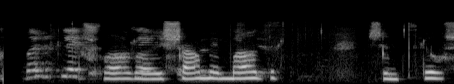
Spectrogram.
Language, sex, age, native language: Icelandic, male, 8, Icelandic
